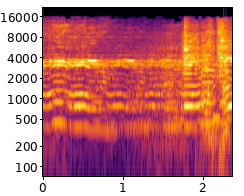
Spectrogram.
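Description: Male singer performing Azerbaijani mugham into a microphone, holding long ornamented notes whose pitch wavers up and down.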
